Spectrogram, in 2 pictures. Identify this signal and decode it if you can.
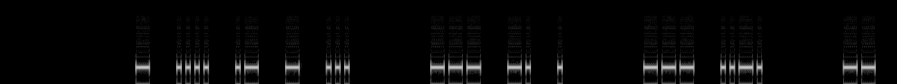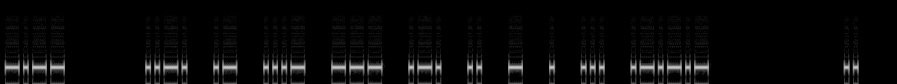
Morse code, heard as a keyed tone, about 27 wpm, spaced as for 19 wpm, 800 Hz. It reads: THATS ONE OF MY FAVORITES. I
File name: (spaced) / QSOs Spaced-mp3s / WD0FBT 1 @25 sp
